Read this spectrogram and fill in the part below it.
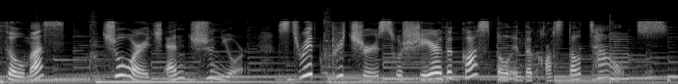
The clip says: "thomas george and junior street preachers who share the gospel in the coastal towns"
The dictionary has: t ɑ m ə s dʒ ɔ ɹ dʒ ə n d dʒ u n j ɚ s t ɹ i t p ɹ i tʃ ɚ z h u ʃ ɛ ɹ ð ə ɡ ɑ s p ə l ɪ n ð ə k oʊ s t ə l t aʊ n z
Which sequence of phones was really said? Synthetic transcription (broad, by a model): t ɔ m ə s dʒ ɔ ɹ dʒ ə n d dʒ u n j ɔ s t ɹ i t p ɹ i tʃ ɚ s h u ʃ ɛ ɹ ð ə ɡ ɑ s p ə l ɪ n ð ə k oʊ s t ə l t aʊ n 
